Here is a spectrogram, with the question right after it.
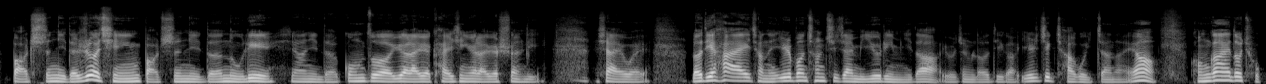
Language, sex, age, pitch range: Chinese, male, 20-39, 130-165 Hz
